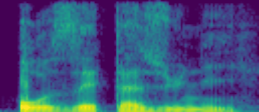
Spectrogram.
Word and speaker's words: aux États-Unis: There is this liaison between this final S of État and then this U, okay?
